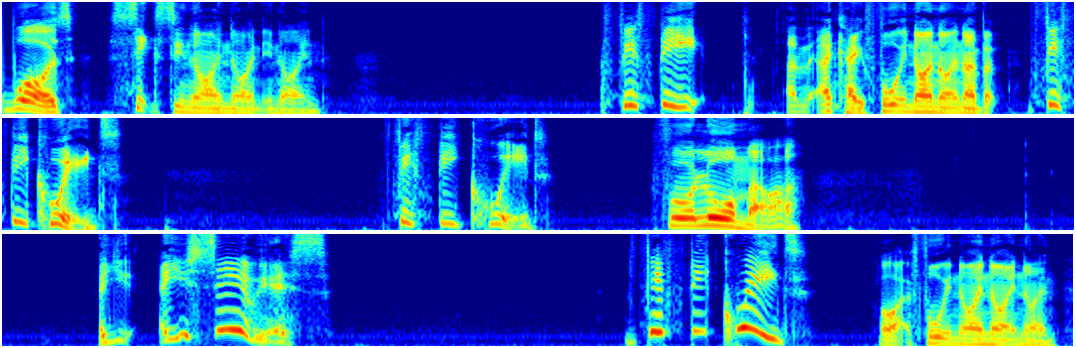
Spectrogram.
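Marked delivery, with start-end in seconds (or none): 3.7-4.4 mock disbelief. 6.4-18.4 high squeaky mock astonishment; hammed-up disbelief. Host pretending to be shocked by the cheap lawnmower, squealing.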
